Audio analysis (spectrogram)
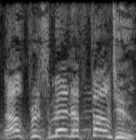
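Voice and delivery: high, urgent call across the fight; urgent warning shout. Acted. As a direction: shout the alarm to Rollo.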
